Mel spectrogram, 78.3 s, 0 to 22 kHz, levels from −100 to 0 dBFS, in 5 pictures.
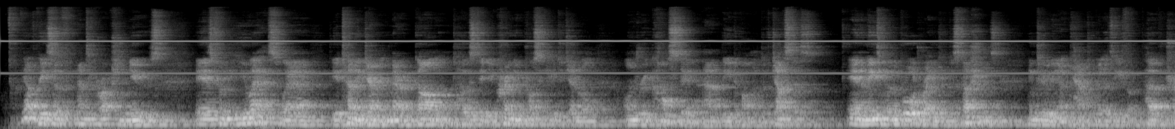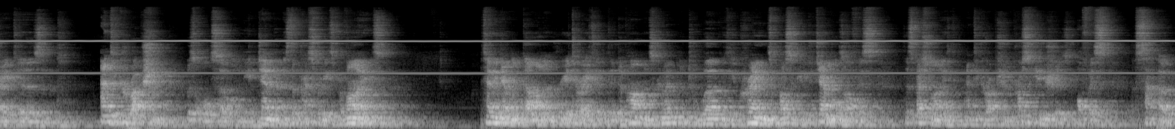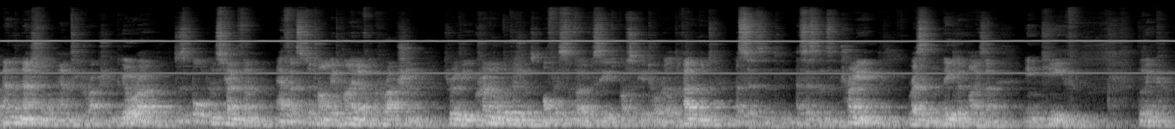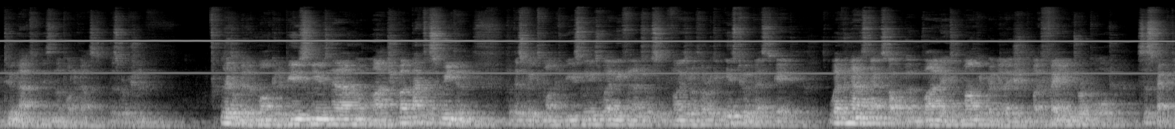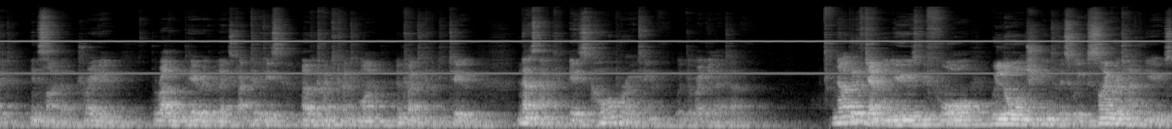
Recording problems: room echo; strong; dies away in 1.2 s
off-mic speech; far
high-pitched whine; noticeable; throughout; 6.5 kHz, 10 dB below the speech

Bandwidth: 18 kHz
